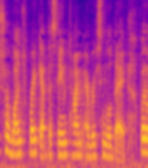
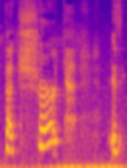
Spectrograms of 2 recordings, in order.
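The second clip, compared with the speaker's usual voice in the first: acted fear, high and slow; petrified whimpering; 4 semitones higher, slower than usual. Petrified husband telling his wife about the shirt, whimpering. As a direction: whimper it haltingly like a terrified child. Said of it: "absolutely petrified and whimpering like a child".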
